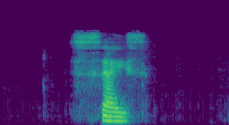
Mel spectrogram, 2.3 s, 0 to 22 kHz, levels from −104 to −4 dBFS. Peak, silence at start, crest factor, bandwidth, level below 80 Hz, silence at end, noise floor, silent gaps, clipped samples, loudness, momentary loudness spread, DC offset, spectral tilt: -10 dBFS; 0.75 s; 24 dB; 8 kHz; -74 dBFS; 0.85 s; under -90 dBFS; none; under 0.1%; -30 LUFS; 19 LU; under 0.1%; -5 dB/octave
